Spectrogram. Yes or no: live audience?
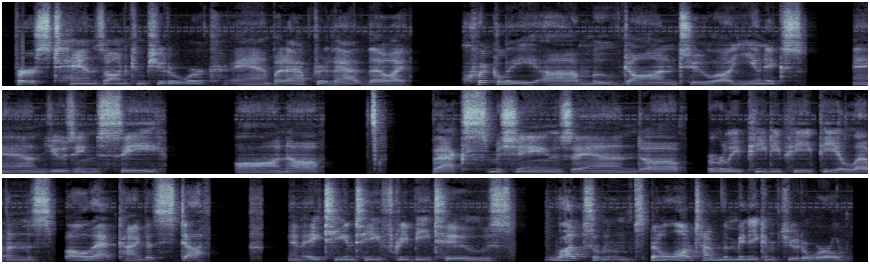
no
